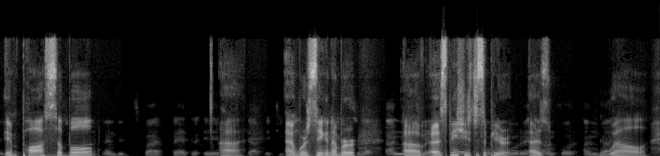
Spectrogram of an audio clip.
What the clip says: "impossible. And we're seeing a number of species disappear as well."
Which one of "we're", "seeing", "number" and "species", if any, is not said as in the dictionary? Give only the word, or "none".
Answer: none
